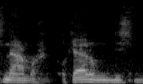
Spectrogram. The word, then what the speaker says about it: Namor: It's Namor. Okay, I don't know these words the way you pronounce it.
